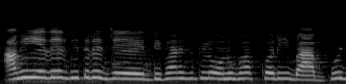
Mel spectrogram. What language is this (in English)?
Bangla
